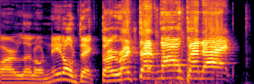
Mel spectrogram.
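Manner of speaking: way overexcited, swooping and rising tone. Suggesting a way to force open a locked drawer: overly excited. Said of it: "I'm a little too excited".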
